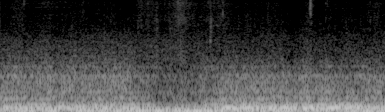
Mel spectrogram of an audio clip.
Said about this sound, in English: You can hear the road noise, can't you? You can hear one. Smooth road, hot road asphalt. Sorry, hot rolled asphalt, I should say.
